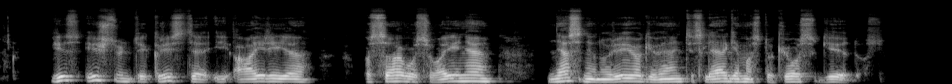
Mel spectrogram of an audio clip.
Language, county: Lithuanian, Šiauliai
